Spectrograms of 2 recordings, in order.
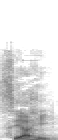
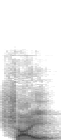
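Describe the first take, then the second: First: The word begins with a 's' plus 'y' sound. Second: The word begins with a plain 'sh' sound. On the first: The speaker calls it right. "स्याही वो शब्द है" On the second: The speaker calls it wrong. "उसको हम शाई बोलेंगे, तो वो तो इंसाफ नहीं होगा।"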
